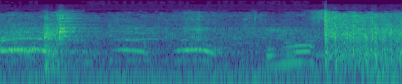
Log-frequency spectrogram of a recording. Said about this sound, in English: Some protesters threw fireworks at police.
